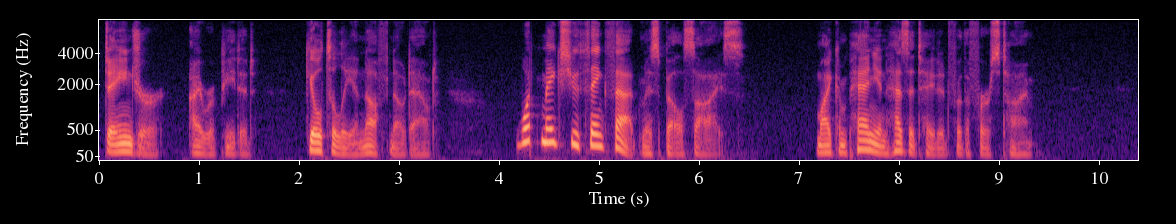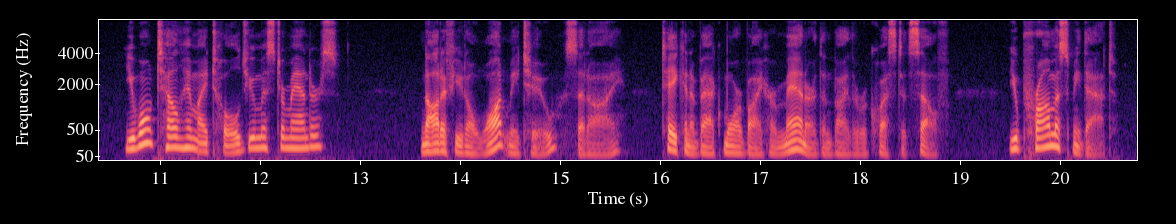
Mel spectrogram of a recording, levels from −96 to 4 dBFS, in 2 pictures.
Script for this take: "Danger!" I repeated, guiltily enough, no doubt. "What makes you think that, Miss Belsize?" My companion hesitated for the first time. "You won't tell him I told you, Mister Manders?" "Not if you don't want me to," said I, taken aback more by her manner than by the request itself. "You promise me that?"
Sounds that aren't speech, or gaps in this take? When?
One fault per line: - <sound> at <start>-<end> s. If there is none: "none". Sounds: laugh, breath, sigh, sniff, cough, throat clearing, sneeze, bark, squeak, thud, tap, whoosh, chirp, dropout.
none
